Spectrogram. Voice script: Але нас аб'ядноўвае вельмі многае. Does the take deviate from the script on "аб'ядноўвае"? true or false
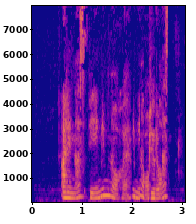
true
